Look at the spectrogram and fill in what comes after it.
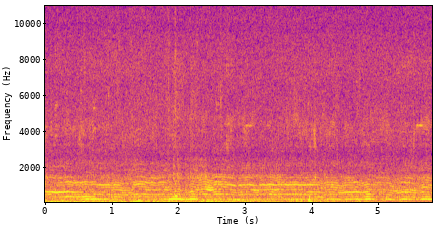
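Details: Buzzing of European hornets around the entrance of their nest: overlapping low humming wingbeats with shifting, wobbling pitch, a steady drone throughout and a brief click near four seconds.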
